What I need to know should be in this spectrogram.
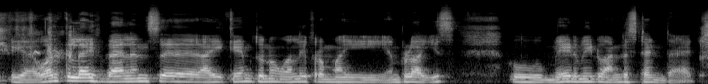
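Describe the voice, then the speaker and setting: Noticeable background noise behind a man at a medium pitch, with fairly even intonation and a fairly slow pace. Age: 60s. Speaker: businessman. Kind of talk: interview.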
